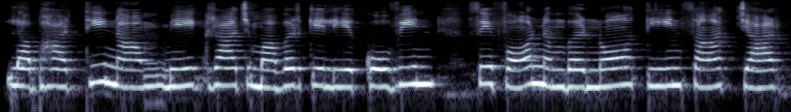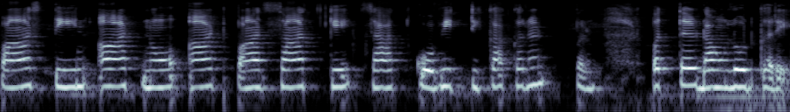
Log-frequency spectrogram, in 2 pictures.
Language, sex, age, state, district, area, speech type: Hindi, female, 45-60, Rajasthan, Jodhpur, urban, read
